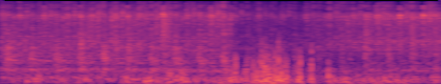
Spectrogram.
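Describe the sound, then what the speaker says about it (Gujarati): A tractor engine runs steadily on a farm field, a loud, rough low-pitched rumble with uneven knocking pulses and a brief surge in the middle. "ટ્રેક્ટર"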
